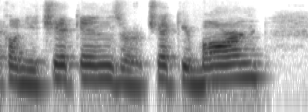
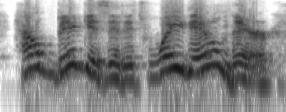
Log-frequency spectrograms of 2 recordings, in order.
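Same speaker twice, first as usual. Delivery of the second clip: higher, louder imitation of wife; wife peering down the hill, raised voice; wife's question; 6 semitones higher, 6 dB louder than usual. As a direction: voice her curious and raised. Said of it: "She goes".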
